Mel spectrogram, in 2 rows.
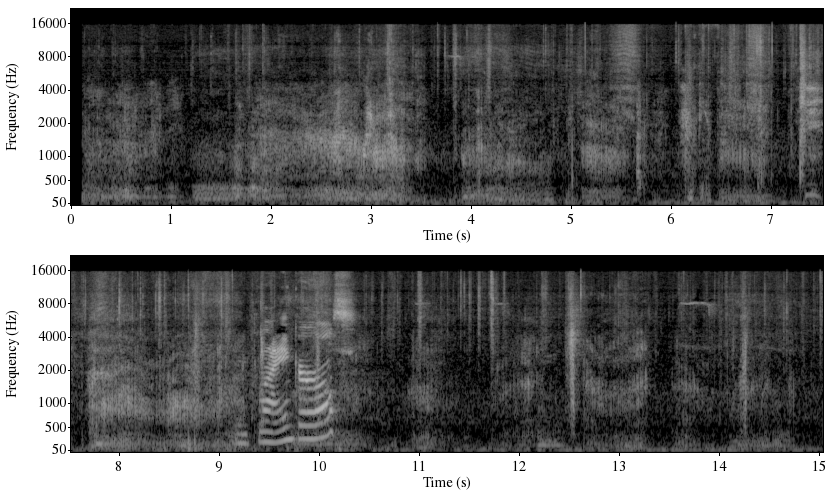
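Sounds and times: small dogs growling in play: 0:00.1 - 0:09.5, 0:10.2 - 0:15.0.

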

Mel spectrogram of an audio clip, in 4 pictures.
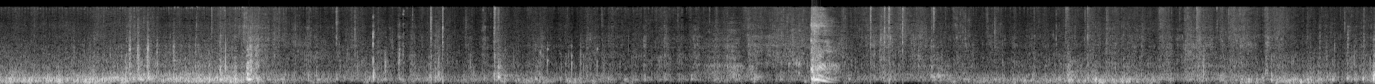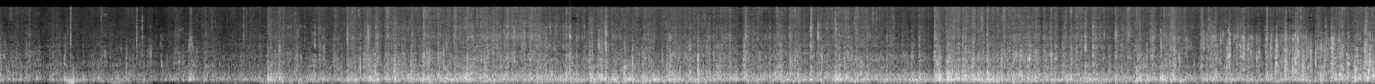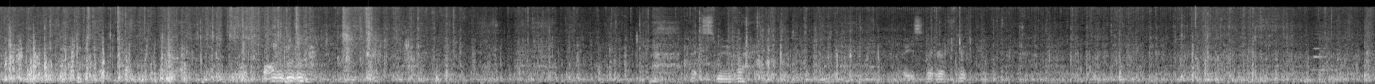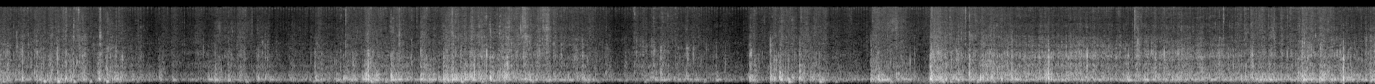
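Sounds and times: bike rattling and knocking: 0:00.0 - 0:55.0
bike tyres on rock and gravel: 0:00.0 - 0:55.0.

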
